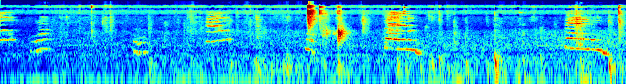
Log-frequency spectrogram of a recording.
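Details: Kittens of a stray mother cat crying sweetly to her as she calls them, recorded for rescuing a hidden kitten; a run of high, falling meows, each dropping at the end, about every second or two over steady low hum.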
